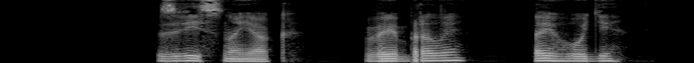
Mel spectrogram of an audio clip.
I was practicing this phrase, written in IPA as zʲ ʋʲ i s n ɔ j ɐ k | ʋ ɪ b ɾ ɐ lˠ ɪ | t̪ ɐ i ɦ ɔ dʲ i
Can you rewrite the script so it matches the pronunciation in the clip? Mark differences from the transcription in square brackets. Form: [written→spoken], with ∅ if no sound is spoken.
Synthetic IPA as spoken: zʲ ʋʲ i s n ɔ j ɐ k | ʋ ɪ b ɾ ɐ lˠ ɪ | t̪ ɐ [i→j] ɦ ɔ dʲ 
